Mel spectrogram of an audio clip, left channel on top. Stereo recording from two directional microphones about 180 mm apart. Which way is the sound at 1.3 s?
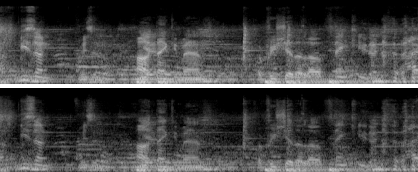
10° left (ahead or behind).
